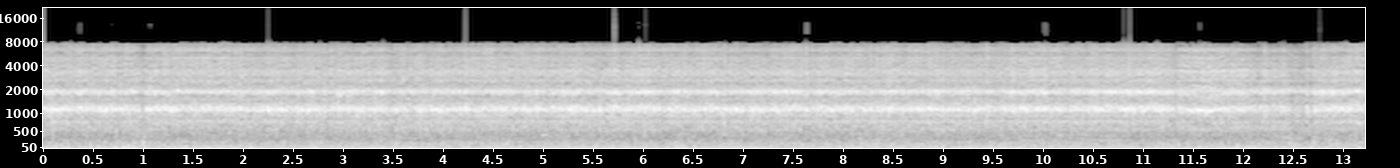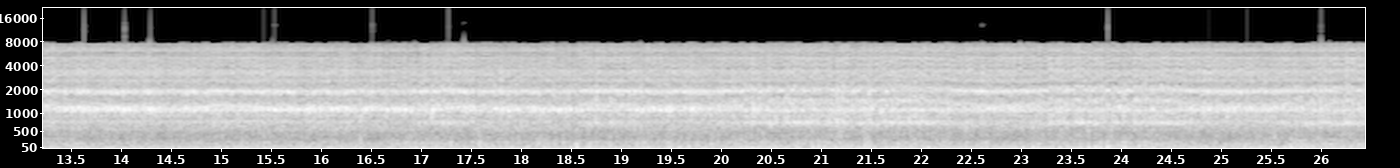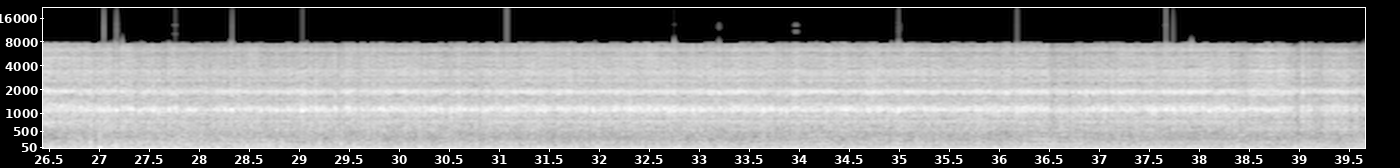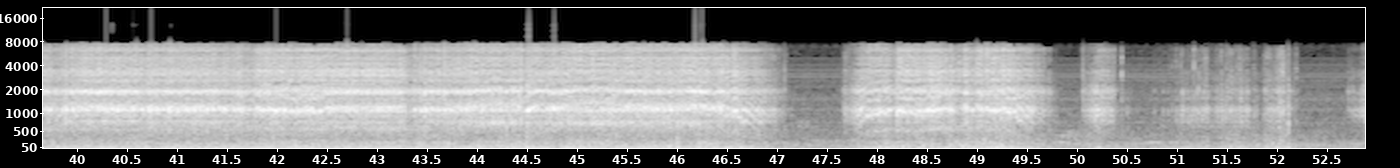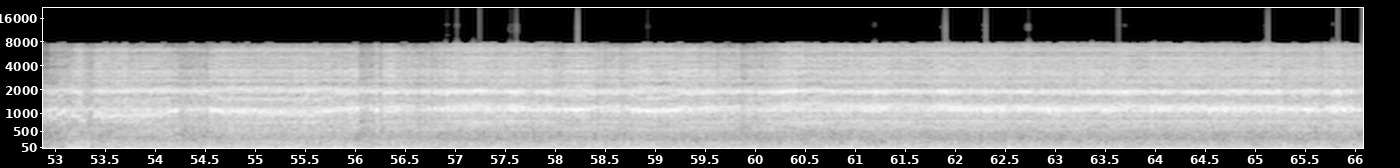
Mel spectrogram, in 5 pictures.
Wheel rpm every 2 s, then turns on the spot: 160, 170, 160, 160, 160, 160, 160, 160, 160, 160, 160, 160, 160, 160, 160, 160, 160, 160, 160, 160, 160, 160, 160, 60, 90, 10, 70, 160, 160, 160, 160, 160, 160.
none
